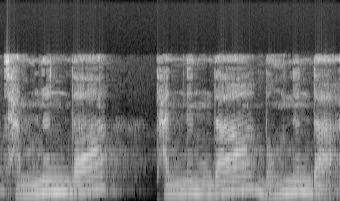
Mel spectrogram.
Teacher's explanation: 비읍, 디귿, 기역과 같은 무성음 예사소리들이 미음, 니은, 이응의 비음으로 바뀌어서 나는 소리입니다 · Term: 비음화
